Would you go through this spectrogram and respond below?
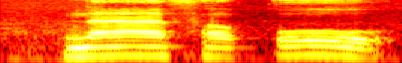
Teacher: نا الف مدہ ہے، ایک الف کی مقدار کے برابر کھینچ کر پڑھیں گے. قو واو مدہ ہے، اس کو بھی ایک الف کی مقدار کے برابر کھینچ کر پڑھیں گے.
